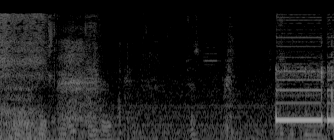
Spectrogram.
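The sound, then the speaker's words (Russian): Telephone keypad tones sound as a number is dialed: after faint hiss, a steady electronic beep starts near the end, breaks briefly, then resumes for a short moment. “Попытаюсь набрать. Связь, она не всегда хорошая бывает.”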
